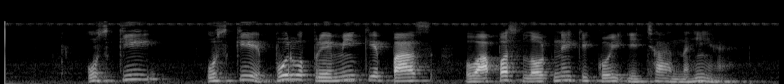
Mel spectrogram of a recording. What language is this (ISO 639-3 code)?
hin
